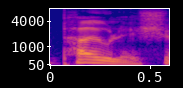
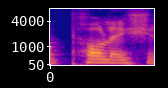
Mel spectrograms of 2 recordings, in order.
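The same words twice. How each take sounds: First: Polish said POH-lish, as in the nationality; long-O Polish. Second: Polish said POL-ish, as in shoe polish; short-O Polish. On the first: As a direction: say "Polish" with a long O, like "pole-ish". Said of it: "but spelt differently". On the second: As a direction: say "Polish" with a short first vowel, like the wax. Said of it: "are actually pronounced the same". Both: Shown as a demonstration.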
